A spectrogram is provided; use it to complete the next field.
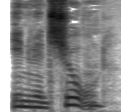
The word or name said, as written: invention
